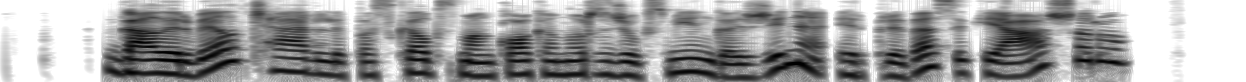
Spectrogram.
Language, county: Lithuanian, Šiauliai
